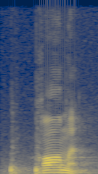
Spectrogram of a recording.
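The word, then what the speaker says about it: قام: koma. Ya kan? Koma. Ya, bukan titik. Dan koma, panjang bacanya.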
